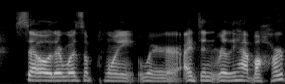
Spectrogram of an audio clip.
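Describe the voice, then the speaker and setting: At a moderate pace and medium pitch, a woman with an American accent speaks in a plain, everyday voice. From New York, Rockland County. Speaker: multimedia artist and harpist. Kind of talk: interview.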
